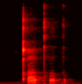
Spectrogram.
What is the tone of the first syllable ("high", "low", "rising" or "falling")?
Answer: high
